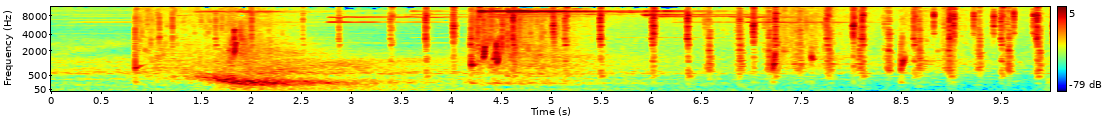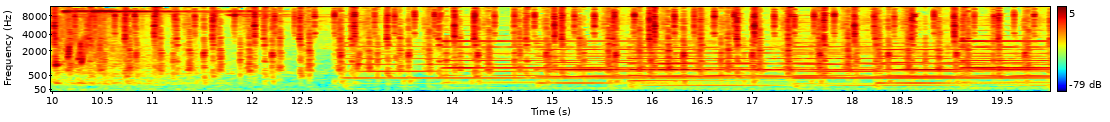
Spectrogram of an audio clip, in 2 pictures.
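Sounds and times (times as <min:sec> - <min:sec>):
clock ticking: 0:01.6 - 0:19.9.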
